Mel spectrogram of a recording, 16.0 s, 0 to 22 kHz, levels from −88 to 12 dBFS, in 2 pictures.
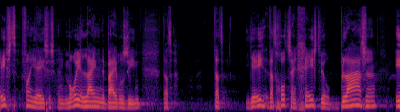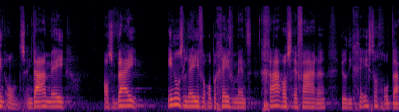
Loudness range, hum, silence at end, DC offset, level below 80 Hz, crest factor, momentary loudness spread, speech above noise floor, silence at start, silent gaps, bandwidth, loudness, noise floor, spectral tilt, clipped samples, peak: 5 LU; none; 0 s; under 0.1%; -68 dBFS; 22 dB; 13 LU; 34 dB; 0 s; none; 18 kHz; -33 LUFS; -68 dBFS; -4.5 dB/octave; under 0.1%; -12 dBFS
